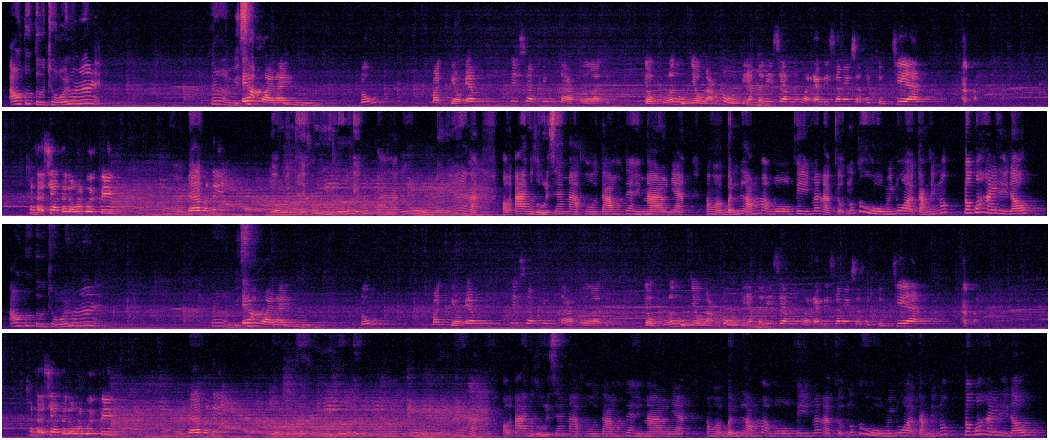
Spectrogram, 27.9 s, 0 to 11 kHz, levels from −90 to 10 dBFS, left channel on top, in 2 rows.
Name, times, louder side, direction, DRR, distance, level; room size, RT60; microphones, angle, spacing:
voice 1, 0.1-1.3 2.8-4.3 9.9-10.3 14.3-14.5 16.1-16.7 17.5-23.1 23.3-27.7, left 6 dB, 80° left, 0.5 m, -30 dB
sound 1, 0.7-16.2, equal, 5° left, 4.2 m, -42 dB
voice 2, 3.2-3.9 4.8-5.0 5.7-8.0 8.6-12.3 12.8-12.9 14.3-15.5 16.4-16.9, left 3 dB, 20° left, 0.5 m, -25 dB
sound 2, 15.4-20.5, equal, 10° right, 1.6 m, -34 dB
23.0 x 8.5 x 4.4 m
head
